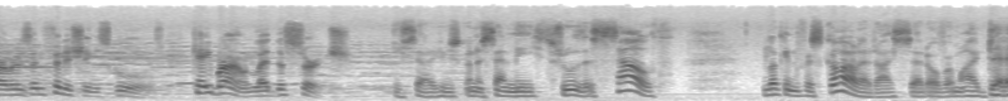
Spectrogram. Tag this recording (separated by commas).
Speech, Music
